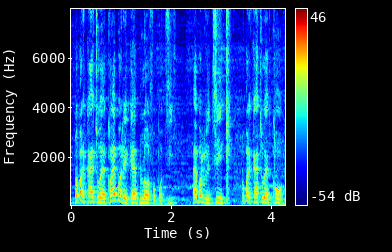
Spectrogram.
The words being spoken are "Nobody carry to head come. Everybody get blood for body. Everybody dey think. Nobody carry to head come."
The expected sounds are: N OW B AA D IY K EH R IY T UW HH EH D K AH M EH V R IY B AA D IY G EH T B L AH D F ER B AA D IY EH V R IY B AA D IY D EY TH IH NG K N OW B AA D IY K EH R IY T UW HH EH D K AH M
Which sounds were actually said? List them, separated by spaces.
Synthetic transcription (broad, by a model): N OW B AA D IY K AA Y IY T UW HH EH D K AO EH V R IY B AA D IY G EH T B L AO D F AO B AA D IY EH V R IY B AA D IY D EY T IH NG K N OW B AA D IY K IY T UW HH EH D K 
